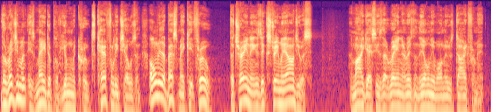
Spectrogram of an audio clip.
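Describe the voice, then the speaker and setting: An actor playing a wary, dutiful military lieutenant in a video game, husky, grave and formal, speaking guardedly. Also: male voice, medium pitch, fairly bright tone. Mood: grave, regretful. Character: wary military lieutenant, dutiful male informant confiding secrets. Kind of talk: video game dialogue acting.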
